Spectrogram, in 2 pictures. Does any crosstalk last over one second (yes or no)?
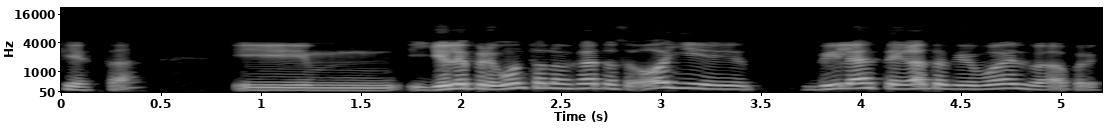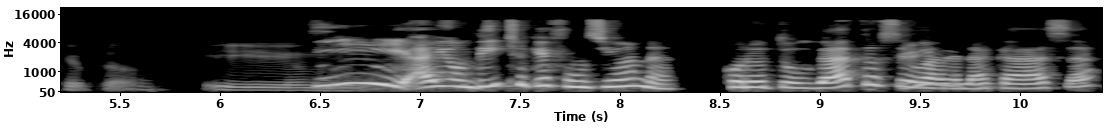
no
